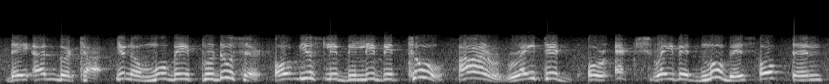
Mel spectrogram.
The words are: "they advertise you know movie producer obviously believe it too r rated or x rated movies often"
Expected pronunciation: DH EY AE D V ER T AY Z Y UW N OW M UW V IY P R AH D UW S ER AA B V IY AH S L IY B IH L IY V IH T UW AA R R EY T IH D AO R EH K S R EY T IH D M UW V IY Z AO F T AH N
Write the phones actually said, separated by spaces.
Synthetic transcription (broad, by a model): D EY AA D B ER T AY Y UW N OW M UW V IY P R AH D UW S ER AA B IY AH S L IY B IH L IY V IH T UW AA R R EY T IH D AO R EH K S R EY T IH D M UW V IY S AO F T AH N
